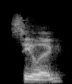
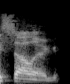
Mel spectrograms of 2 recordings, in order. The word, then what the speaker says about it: Selig: of your podcast wrong you also uh mispronounced my last name but that's not an egregious sin because that is the second most common pronunciation that i get or it's the one i accept after the actual pronunciation which is sealing so just thought i'd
